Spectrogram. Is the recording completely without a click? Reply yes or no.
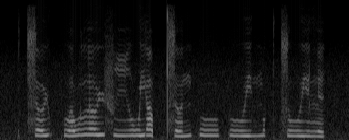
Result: yes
